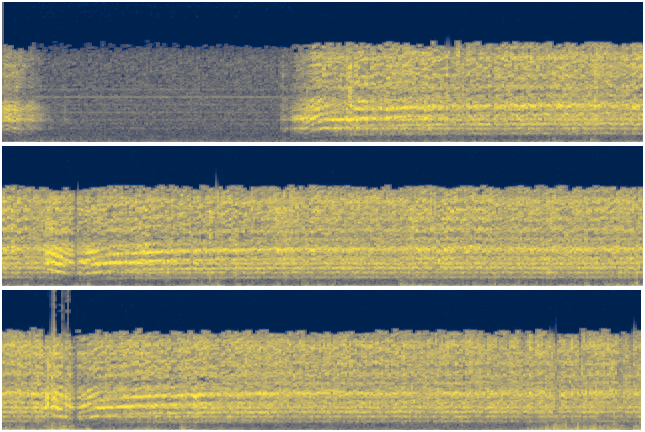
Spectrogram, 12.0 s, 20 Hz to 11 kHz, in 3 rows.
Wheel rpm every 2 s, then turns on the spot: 30, 170, 180, 200, 170, 200.
0-2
